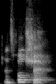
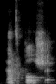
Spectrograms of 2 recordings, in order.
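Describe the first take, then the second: First: Said in the usual way. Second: Whisper. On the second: Real, not acted. Repeats a dismissal, first hushed.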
